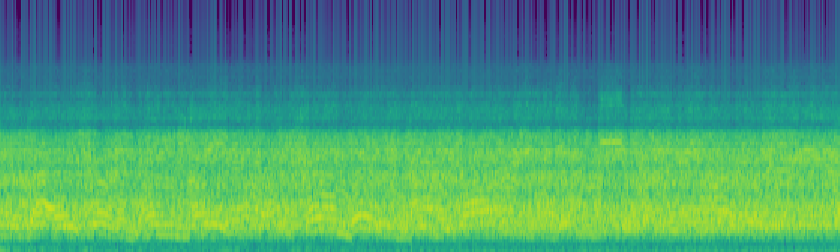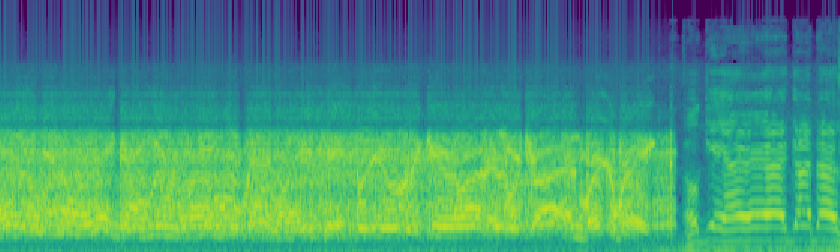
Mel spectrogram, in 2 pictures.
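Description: Cobra CB radio's speaker carrying many stations transmitting at once: a dense, narrow-sounding jumble of overlapping voices with no gaps. It cuts off suddenly near the end, and a single voice follows.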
